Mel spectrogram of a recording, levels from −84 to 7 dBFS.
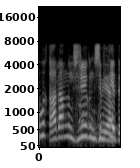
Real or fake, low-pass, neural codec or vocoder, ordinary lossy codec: real; 7.2 kHz; none; none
